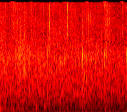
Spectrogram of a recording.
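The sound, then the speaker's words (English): A conference audience claps for the paper committee: faint, brisk applause from many hands, a busy patter of claps throughout. “People want to stand up and have a wave and give them applause?”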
